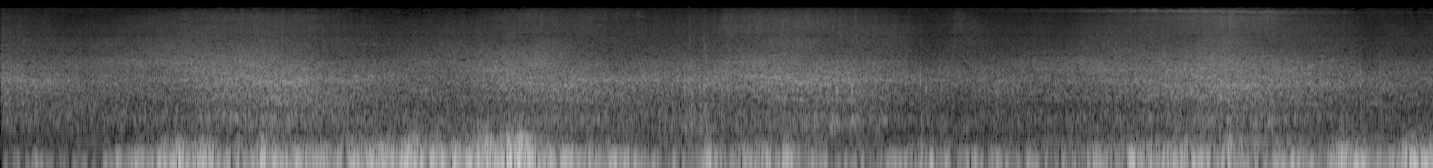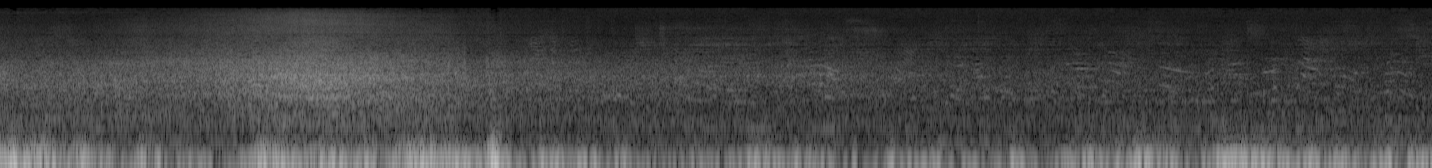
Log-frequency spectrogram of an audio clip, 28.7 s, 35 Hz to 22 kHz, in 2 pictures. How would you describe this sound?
Downtown Palm Springs Street (Cars Passing By)
Taken at about midnight on a Saturday night / Sunday morning while waiting at a bus stop on Indian Canyon Drive in Palm Springs, CA. I used a Tascam DR-07MK2 recorder.
midnight, cars, traffic, city, downtown, late-night, field-recording, street, palm-springs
